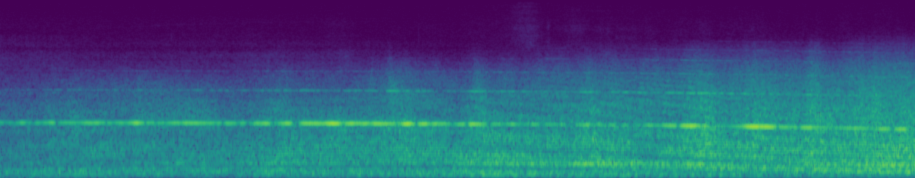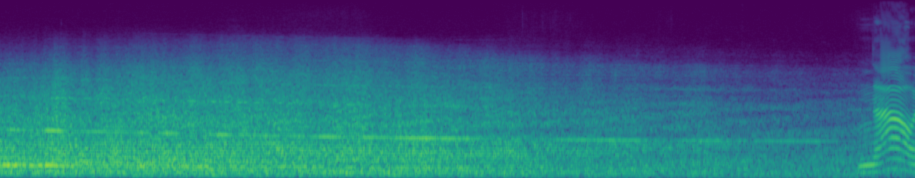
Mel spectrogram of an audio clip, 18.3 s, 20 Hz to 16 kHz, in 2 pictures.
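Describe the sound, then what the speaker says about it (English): A KLM Airbus A321neo jet departs Amsterdam Schiphol Airport bound for Edinburgh, a steady engine whine and broad roar rising and gradually fading over the distance, with a voice talking over it. "KLM A321neo in the foreground, going to Edinburgh, Scotland. Lights out, gear up."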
